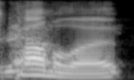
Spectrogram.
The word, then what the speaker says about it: Kamala: One of these days she's going to, Yeah, I think it's Kamala. It's Kamala. But, listen, if somebody mispronounces her name unintentionally, I don't have a problem with that.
